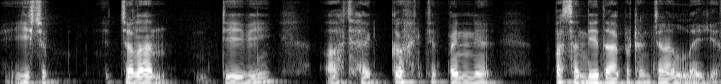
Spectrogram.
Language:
Kashmiri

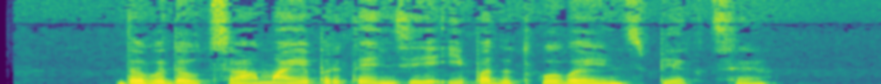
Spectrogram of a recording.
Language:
Belarusian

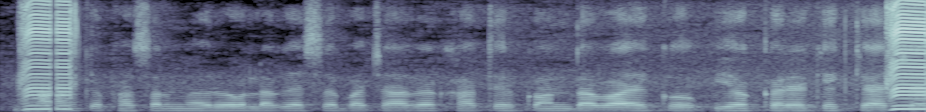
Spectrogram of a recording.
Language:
Magahi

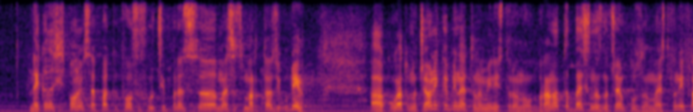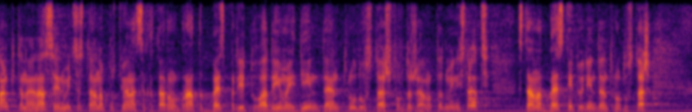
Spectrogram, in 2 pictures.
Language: Bulgarian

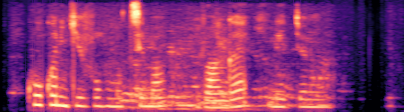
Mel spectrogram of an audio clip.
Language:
Kinyarwanda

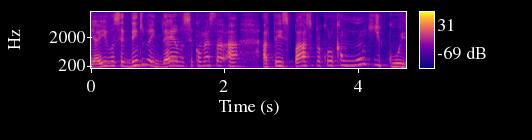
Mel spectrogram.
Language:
Portuguese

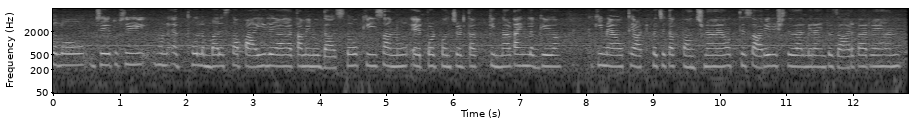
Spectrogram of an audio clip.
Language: Punjabi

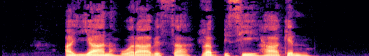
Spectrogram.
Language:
Oromo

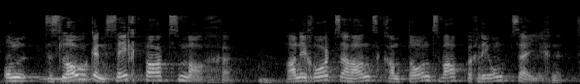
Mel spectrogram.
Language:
Swiss German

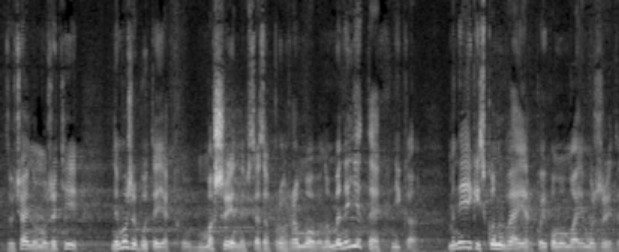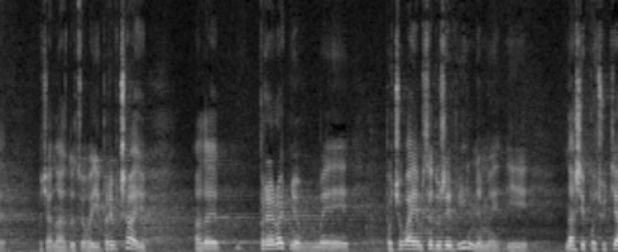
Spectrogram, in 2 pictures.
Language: Ukrainian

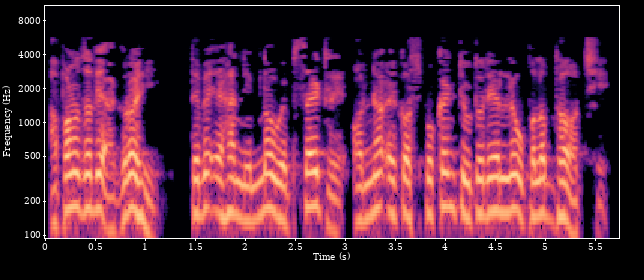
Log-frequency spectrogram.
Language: Odia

